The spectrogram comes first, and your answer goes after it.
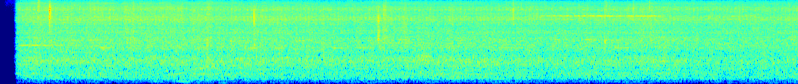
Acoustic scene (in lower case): street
